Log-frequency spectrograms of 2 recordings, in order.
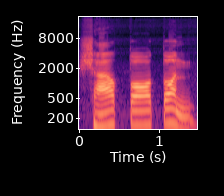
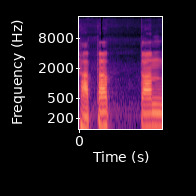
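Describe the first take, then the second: First: The word begins with an 'sh' sound. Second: The word begins with a plain 's' sound. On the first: The speaker calls it right. "বলতে হবে কি শা ত তন" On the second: The speaker calls it wrong. "এখানে অনেকে সাতা তান বলে ... সাতা বলা যাবে না"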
